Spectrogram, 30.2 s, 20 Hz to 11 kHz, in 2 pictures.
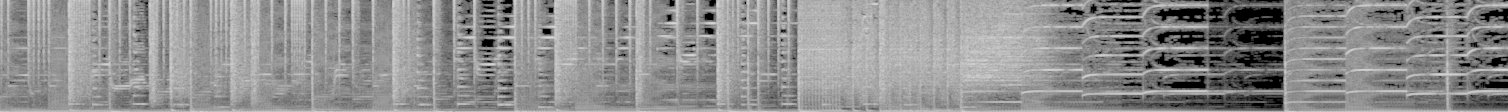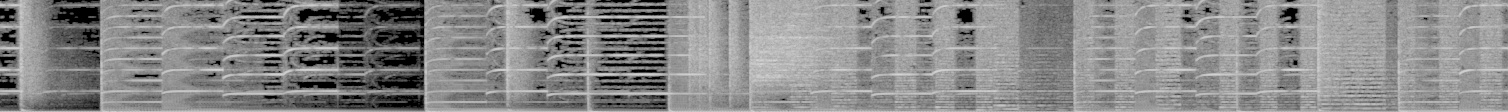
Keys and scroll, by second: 15.4 ctrl+d, 17.6 ctrl+z, 19.4 ctrl+j, 22.9 ctrl+g.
